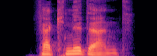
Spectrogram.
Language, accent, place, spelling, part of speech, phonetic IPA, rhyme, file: German, Germany, Berlin, verknitternd, verb, [fɛɐ̯ˈknɪtɐnt], -ɪtɐnt, De-verknitternd.ogg
- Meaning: present participle of verknittern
